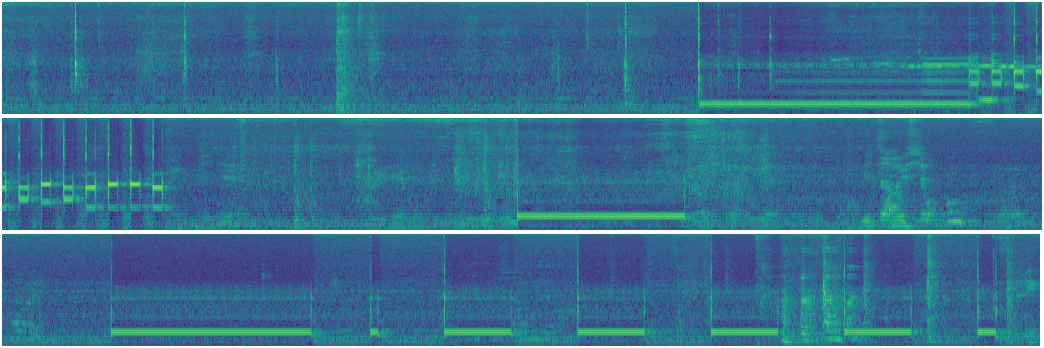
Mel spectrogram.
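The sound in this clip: Telephone tones from redialing after a dropped call: a steady tone, then a rapid run of keypad beeps, followed by long repeated ringing tones, with people talking around them.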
